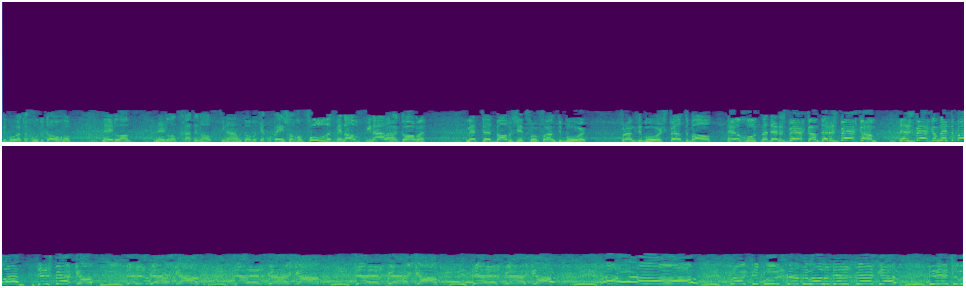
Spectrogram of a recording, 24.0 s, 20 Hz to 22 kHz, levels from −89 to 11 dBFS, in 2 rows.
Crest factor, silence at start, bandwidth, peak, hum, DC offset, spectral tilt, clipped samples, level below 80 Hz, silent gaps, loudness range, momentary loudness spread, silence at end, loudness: 12 dB; 0 s; 5.4 kHz; -2 dBFS; none; under 0.1%; -6 dB/octave; under 0.1%; -50 dBFS; none; 4 LU; 6 LU; 0 s; -14 LUFS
